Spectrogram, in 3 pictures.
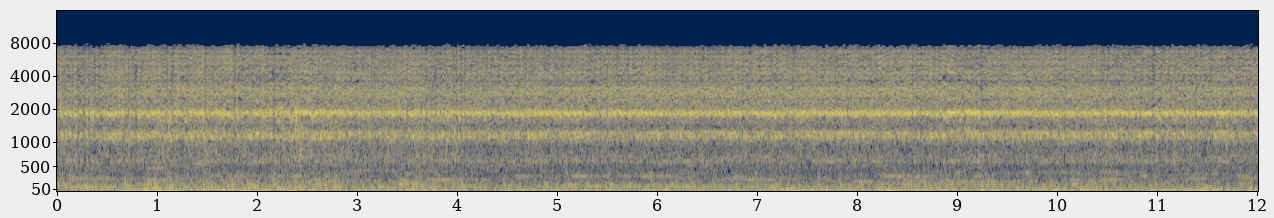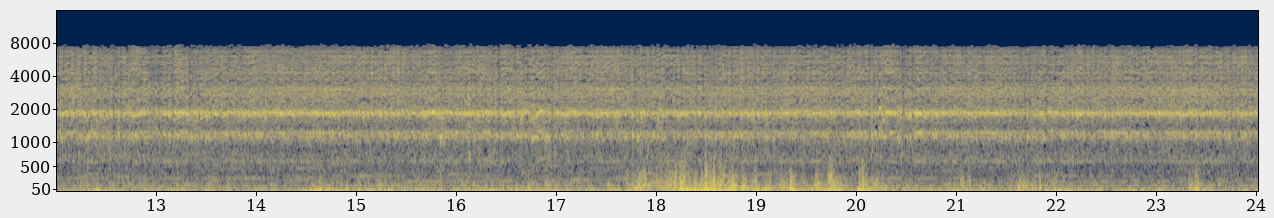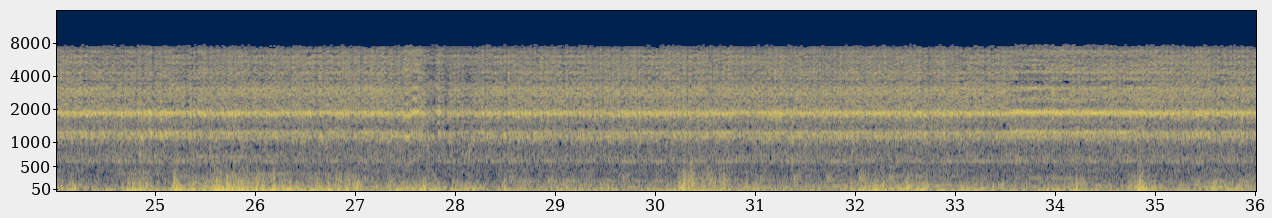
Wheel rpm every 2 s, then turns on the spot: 160, 160, 160, 160, 160, 160, 160, 160, 160, 160, 170, 160, 160, 160, 160, 160, 160, 160.
none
